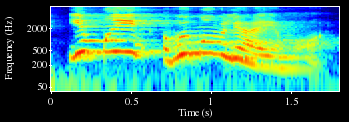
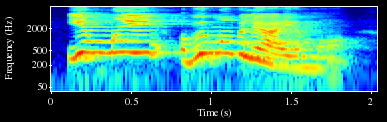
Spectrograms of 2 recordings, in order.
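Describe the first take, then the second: No difference in how they are said.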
